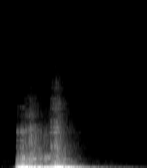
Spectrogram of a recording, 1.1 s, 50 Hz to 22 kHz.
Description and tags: Drop Chair
The sound of an office chair being dropped about 3 feet to the floor. It's got a mechanical sound to it that could be used to represent working machinery, like a printing press or factory belt.
bang, crash, drop, machinery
